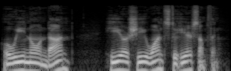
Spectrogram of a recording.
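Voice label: "Owii-noondaan", Ojibwe; He or she wants to hear something; Nanabush Looses The Meat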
